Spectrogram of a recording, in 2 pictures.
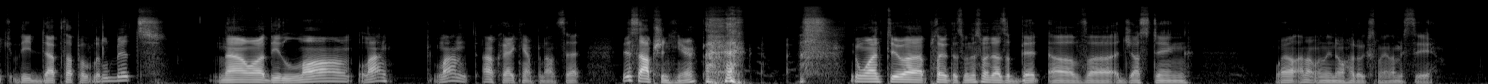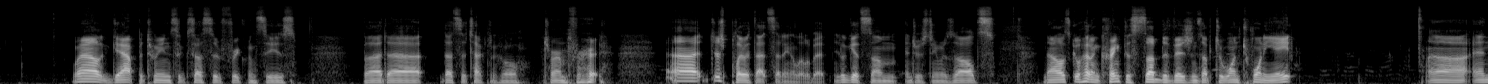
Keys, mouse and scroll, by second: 0.6-2.8 drag, 7.2-9.1 drag, 17.5-19.4 drag, 21.1-23.0 middle drag, 24.1-25.8 middle drag, 25.8-27.9 drag, 28.5-29.7 middle drag.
